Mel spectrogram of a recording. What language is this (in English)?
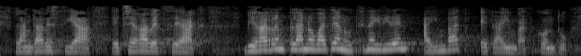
Basque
